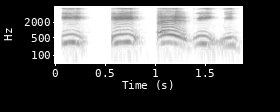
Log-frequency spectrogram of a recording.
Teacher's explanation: दांतों के आसपास ही आवाज रह रही है ना, ये ज्यादा दूर नहीं जा रही है। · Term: अग्र स्वर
